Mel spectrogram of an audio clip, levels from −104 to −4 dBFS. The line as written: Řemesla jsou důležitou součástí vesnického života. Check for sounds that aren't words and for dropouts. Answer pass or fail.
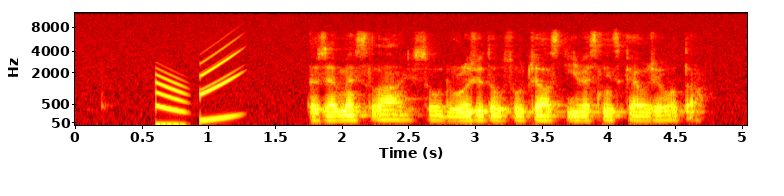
fail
